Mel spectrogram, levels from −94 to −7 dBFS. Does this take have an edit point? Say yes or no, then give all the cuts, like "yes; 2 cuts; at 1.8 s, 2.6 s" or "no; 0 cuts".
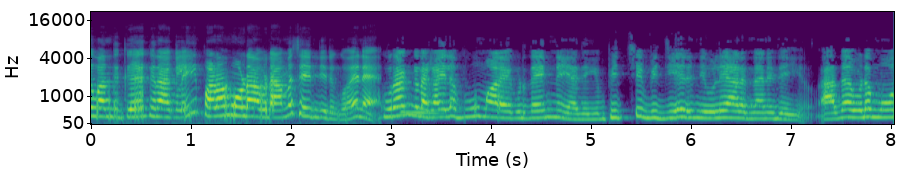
yes; 1 cut; at 2.9 s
